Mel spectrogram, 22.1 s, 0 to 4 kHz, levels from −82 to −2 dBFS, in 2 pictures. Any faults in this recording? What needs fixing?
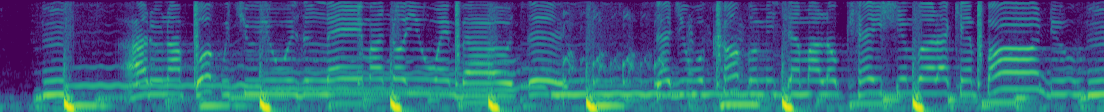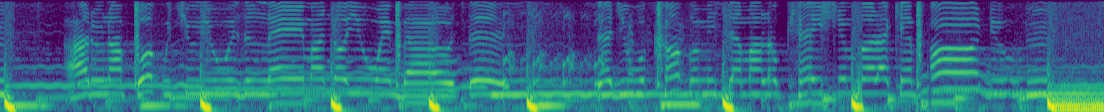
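Repeated packet loss (robotic sound) runs from 18.59 to 19.69 s. Six separate gaps, the longest 60 ms, were each patched by extending the preceding sound, so roughly a fifth of that stretch is synthetic fill. The result is a choppy texture.

Short concealed packet loss occurs between 20.32 and 20.37 s. About 30 ms failed to arrive in time, and the receiver bridged it by continuing the previous signal before blending back in. This leaves a brief smear at that point. The call path's narrowband sound, with nothing above 4 kHz, fits G.711 at 64 kbps.

To prevent both faults, fix the network loss and jitter, and enlarge the jitter buffer or add forward error correction.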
